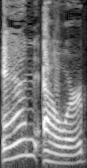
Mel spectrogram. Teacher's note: we don't pronounce the h so it sounds like a vowel sound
